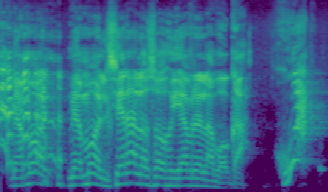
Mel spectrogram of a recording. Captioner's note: speaking In Foreign Language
